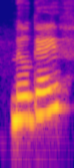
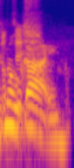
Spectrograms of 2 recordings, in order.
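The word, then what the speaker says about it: Milngavie: which is the Source, which most Americans can't pronounce. Which Source? Near Birmingham. But this one, Milgave?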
